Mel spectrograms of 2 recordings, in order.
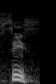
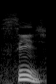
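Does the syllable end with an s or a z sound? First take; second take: s; z. First: The syllable ends with a hissing s sound. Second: The syllable ends with a buzzing z sound. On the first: The speaker calls it wrong. "Not সিস" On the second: The speaker calls it right. "সিজ, not সিস"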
